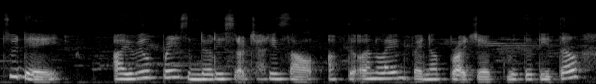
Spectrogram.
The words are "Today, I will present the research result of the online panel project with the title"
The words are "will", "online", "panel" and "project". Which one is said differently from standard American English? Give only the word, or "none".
panel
